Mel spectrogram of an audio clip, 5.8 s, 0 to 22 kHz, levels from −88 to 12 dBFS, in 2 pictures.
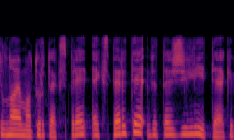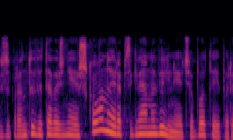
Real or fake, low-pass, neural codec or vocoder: real; 7.2 kHz; none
